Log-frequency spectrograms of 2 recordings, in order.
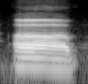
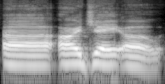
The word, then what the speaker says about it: RJO: You don't necessarily have to say that you're with RGO. Am I going to pronounce it right? It's actually my own company, but it's RJO. RJO. Okay, good. So it's RJO.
